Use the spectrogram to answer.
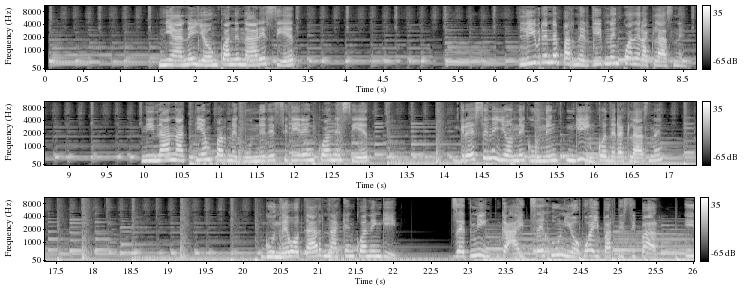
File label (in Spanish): spot voto zapoteco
